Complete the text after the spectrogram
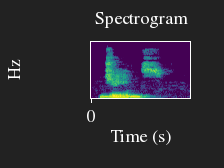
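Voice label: "jeans", British English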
